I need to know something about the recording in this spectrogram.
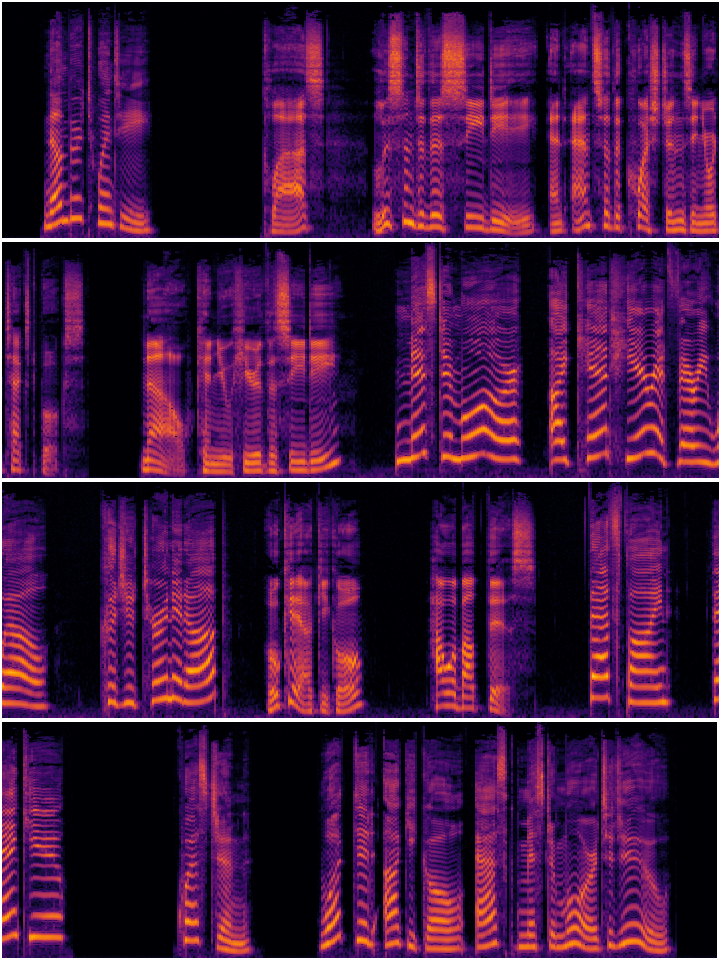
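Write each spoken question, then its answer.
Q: What did Akiko ask Mr. Moore to do?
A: To turn up the volume of the CD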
